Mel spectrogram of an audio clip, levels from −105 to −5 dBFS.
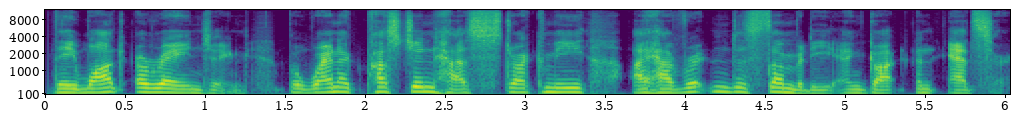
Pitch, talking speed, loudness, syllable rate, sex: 150 Hz, 190 wpm, -20 LUFS, 5.2 syllables/s, male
